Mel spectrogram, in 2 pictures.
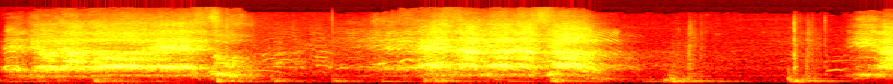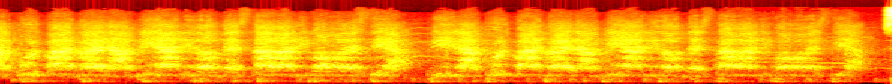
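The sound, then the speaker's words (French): A large crowd chants a Chilean feminist protest song in unison, loud, in rhythmic shouted phrases broken by a short pause before the chanting resumes and carries on steadily. “Et ce dont le mouvement a bénéficié en dernier lieu, ce sont les tests du Chili, la chanson.”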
